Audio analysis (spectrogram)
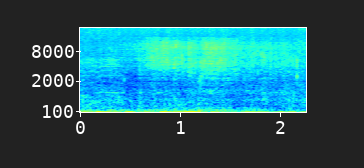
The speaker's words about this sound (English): So as the ship is kind of slowly jumping over the waves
